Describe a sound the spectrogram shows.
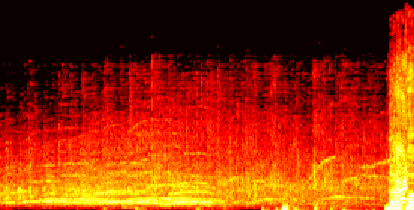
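An audience laughs in a large room.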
